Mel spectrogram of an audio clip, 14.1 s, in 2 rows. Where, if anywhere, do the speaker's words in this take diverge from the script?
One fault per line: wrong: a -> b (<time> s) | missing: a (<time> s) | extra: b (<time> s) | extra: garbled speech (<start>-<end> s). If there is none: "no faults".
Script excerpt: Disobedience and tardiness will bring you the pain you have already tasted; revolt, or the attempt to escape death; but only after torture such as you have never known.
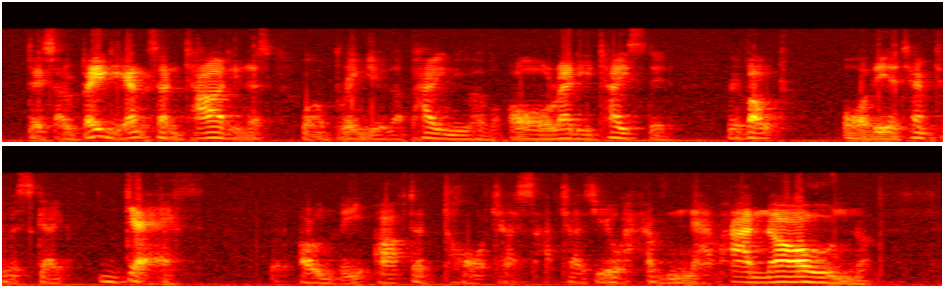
no faults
